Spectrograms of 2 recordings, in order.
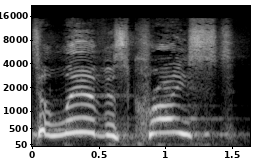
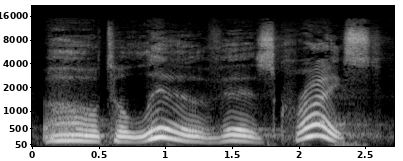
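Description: First: It sounds eager and passionate. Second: It sounds weary, like a burden.

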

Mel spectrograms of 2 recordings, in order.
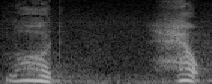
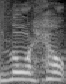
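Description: First: It is said in a weak, faint voice. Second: It is said in a normal, stronger voice.

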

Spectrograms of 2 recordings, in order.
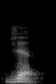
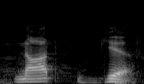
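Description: First: It starts with a soft j sound. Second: It starts with a hard g sound. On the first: The speaker calls it right. "as in like the peanut butter" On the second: The speaker calls it wrong.

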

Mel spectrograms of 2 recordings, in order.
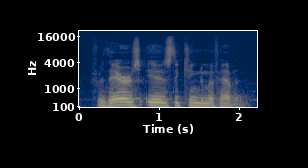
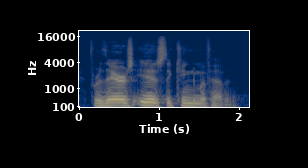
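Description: The two takes are said the same way.

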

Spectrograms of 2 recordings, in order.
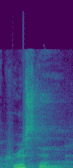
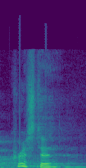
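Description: First: The name is said in a suggestive, flirtatious tone. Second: The name is said in a coaxing, pleading tone. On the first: The speaker is hinting at something private. "That's another sermon for another day" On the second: The speaker wants something fetched without getting up. "That means I want her to go get me something from the kitchen and I don't want to get up"

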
